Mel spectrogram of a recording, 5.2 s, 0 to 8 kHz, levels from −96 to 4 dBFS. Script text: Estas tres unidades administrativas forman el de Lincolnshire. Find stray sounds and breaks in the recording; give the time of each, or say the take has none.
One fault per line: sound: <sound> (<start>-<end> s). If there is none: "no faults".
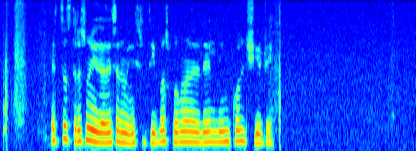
no faults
